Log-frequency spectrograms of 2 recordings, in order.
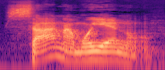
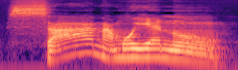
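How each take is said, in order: First: "Saa na moyɛ no" brisk with falling end; statement intonation. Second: "Saa na moyɛ no" slow, higher, swelling up then falling; question intonation. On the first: Teacher shows learners how a statement sounds, statement intonation. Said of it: "If I'm making a statement". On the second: Teacher shows how asking a question sounds, question intonation. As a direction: stretch "Saa na moyɛ no" into a high, drawn-out question. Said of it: "if I'm asking a question". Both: Shown as a demonstration.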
